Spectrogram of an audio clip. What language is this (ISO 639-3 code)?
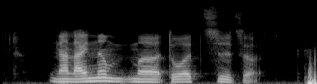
zho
